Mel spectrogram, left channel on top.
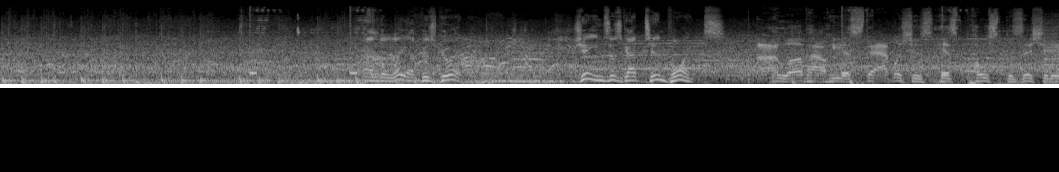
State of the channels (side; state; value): right; silent; 61 dB below the other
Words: And the layup is good. James has got 10 points. I love how he establishes his post position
